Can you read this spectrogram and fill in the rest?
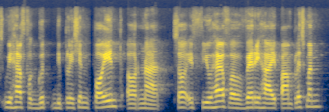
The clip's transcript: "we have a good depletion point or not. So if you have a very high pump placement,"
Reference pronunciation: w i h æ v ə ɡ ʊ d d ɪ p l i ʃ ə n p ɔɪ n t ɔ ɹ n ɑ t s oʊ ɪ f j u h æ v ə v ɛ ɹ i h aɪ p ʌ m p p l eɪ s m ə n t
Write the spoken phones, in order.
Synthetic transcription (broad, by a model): w i h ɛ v ə ɡ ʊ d d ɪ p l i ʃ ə n p ɔɪ n t ɔ ɹ n ɑ t s oʊ ɪ f j u h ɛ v ə v ɛ ɹ i h aɪ p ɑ m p p l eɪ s m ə n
